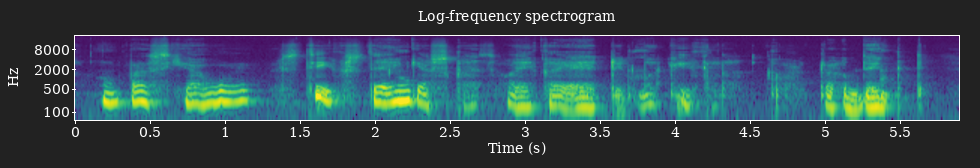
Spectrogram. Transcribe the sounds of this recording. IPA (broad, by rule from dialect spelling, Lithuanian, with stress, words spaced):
ʊ pɐsʲˈkʲɛʊ ʋʲɪs ˈtʲiːk ˈsʲtʲɛŋʲɡʲɛs kɐt ʋɐɪˈkɐɪ ˈɛɪtʊ ɪ moːˈkʲiːklʲɐ ˈkʊr ˈtʊr dʲɪŋkt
